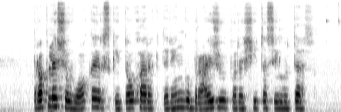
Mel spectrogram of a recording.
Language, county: Lithuanian, Kaunas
